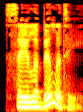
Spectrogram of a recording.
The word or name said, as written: salability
